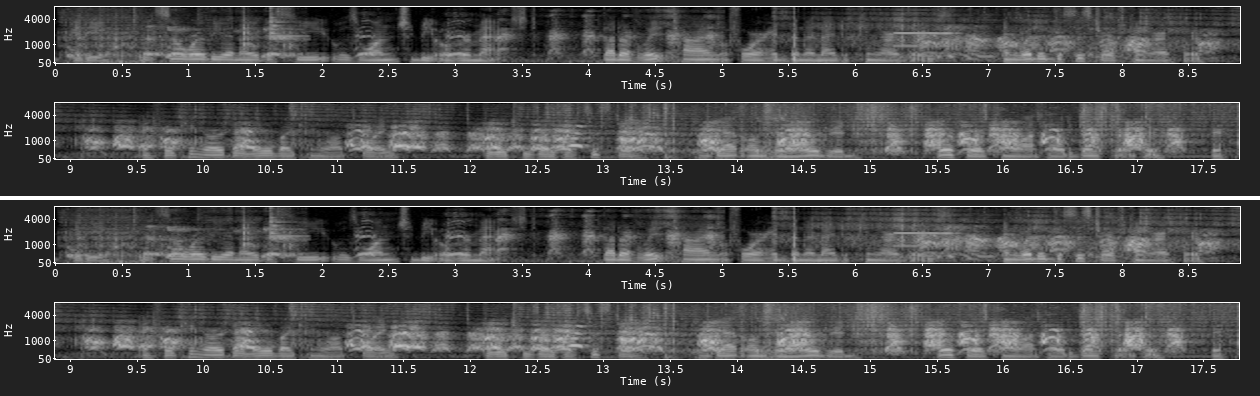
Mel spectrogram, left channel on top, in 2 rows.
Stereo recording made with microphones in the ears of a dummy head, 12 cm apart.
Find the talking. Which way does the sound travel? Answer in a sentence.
You can hear the talking go right and come back.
